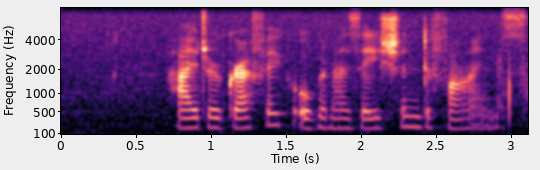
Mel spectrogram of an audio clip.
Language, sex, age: English, female, 19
